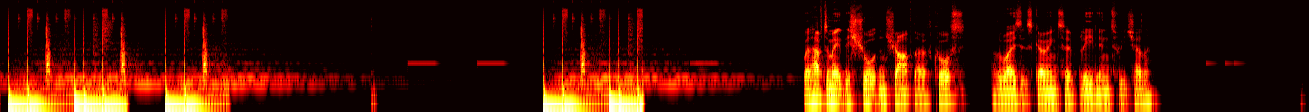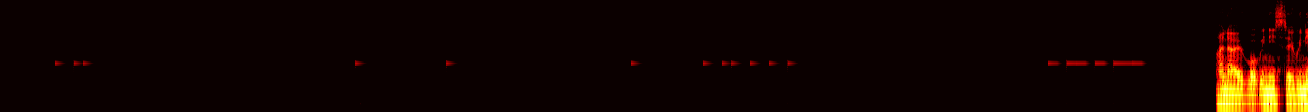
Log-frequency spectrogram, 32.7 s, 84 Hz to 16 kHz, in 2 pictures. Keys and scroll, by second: 1.6 space, 4.7 p, 6.8 space, 8.0 space, 10.3 shift+Tab, 16.1 space, 17.7 space, 24.4 space, 26.4 space, 27.0 shift+space, 27.2 shift+Tab, 27.8 shift+space, 30.7 space.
